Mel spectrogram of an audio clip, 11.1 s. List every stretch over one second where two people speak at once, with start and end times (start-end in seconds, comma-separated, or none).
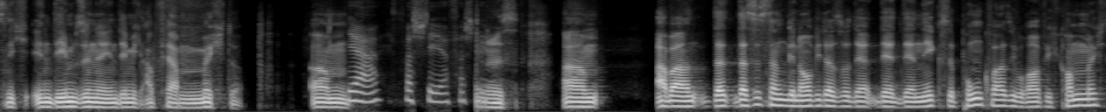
none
